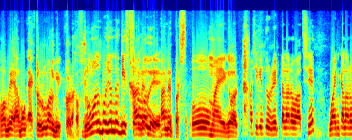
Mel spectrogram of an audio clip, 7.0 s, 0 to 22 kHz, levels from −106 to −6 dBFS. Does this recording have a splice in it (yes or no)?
yes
